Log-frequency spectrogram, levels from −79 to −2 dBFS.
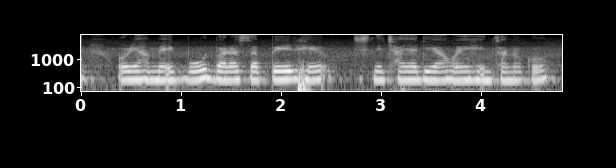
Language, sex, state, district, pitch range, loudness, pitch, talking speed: Hindi, female, Arunachal Pradesh, Papum Pare, 190-195 Hz, -15 LUFS, 190 Hz, 175 wpm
